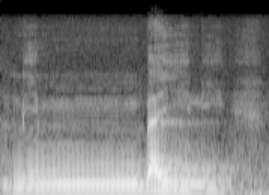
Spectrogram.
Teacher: Berbalik dari huruf nun menjadi bunyi mim baini dan juga dengung ya. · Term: yaqalab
